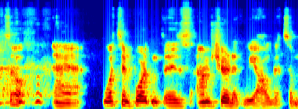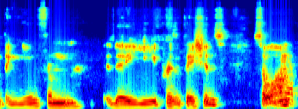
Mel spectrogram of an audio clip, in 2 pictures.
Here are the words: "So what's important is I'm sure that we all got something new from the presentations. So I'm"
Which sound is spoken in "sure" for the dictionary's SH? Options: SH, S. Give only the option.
SH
